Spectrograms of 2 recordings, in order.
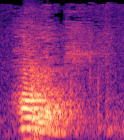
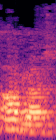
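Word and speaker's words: ὅρος: That's horos. You see this rough breathing here on the top? This little comma? That's a rough breathing. We pronounce that horos. Not oros, but horos.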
